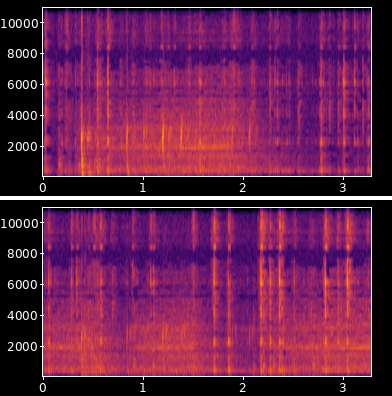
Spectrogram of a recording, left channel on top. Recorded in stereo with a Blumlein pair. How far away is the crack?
About 2.5 m.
